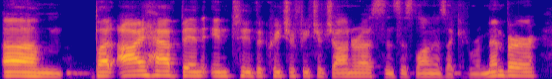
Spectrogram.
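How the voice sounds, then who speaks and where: A man's voice: medium pitch, fairly even intonation, normal speed. A man from the southern United States chatting casually as a podcast guest, joking and telling personal stories.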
